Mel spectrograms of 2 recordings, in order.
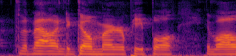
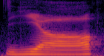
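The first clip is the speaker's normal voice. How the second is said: country bumpkin; 5 dB quieter than usual. Shown as a demonstration. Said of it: "learning to talk like a country bumpkin".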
